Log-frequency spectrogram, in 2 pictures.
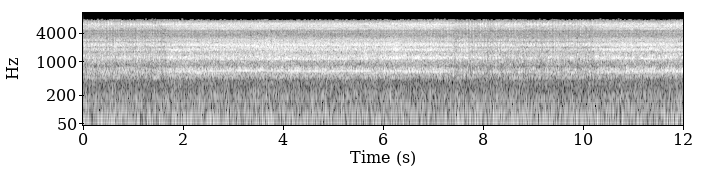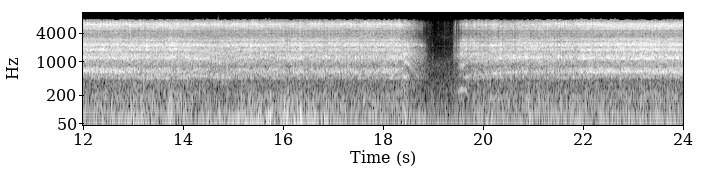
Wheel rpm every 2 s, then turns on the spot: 160, 160, 160, 160, 160, 160, 160, 150, 160, 80, 160, 160.
none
